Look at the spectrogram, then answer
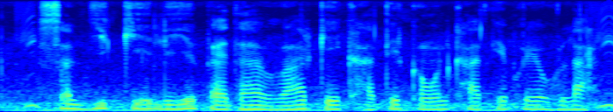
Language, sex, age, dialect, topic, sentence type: Bhojpuri, female, 18-24, Western, agriculture, question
